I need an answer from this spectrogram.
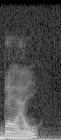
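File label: "bile", English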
